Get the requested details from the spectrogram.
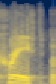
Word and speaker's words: Kreeft: So it's pronounced Kraft, but it's spelled K-R-E-E-F-T.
